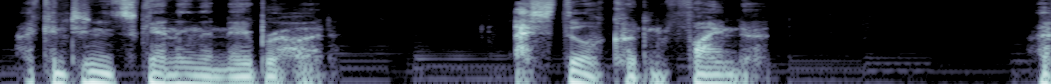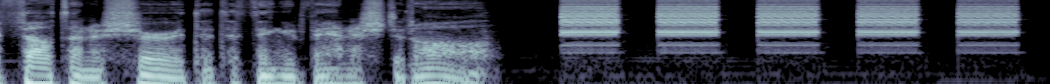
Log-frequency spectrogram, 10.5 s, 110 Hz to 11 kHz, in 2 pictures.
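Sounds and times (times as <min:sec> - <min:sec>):
speech: 0:00.3 - 0:01.7, 0:02.8 - 0:03.9, 0:05.2 - 0:07.8
alarm clock beeping in electronic bursts: 0:08.1 - 0:10.4.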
